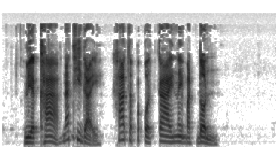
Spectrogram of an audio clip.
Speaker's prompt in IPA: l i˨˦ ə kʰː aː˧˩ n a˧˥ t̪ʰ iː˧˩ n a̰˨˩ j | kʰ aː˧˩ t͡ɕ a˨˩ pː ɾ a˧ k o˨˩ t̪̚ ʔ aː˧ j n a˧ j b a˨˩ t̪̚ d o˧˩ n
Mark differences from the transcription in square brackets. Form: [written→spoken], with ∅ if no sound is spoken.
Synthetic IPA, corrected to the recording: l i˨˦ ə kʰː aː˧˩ n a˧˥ t̪ʰ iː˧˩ [n→d] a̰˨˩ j | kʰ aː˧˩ t͡ɕ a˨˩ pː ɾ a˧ k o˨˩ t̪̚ [ʔ→k] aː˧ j n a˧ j b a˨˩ t̪̚ d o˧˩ n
